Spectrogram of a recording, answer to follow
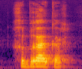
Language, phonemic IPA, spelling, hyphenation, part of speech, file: Dutch, /ɣəˈbrœy̯.kər/, gebruiker, ge‧brui‧ker, noun, Nl-gebruiker.ogg
- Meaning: user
